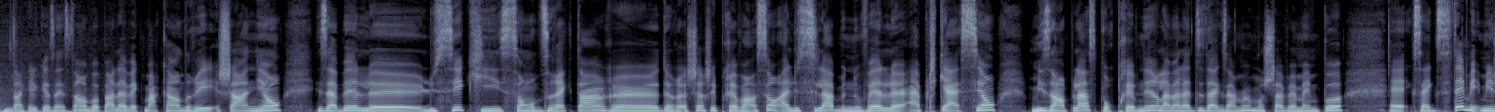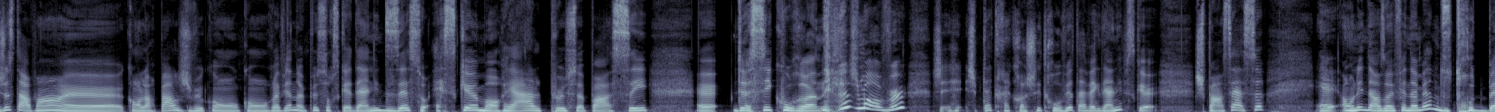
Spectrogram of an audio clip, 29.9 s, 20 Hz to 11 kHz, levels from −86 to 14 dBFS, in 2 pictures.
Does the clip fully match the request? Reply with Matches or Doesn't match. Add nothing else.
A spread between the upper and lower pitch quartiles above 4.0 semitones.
Doesn't match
